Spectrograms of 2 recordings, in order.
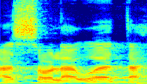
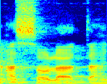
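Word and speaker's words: الصلوة: Di sini kata asalawatah seakan-akan ya seakan-akan ini tulisannya asawat padahal ini cara bacanya asalatah. Jadi huruf lam harakat fathah. Kemudian ada wau di atasnya ini bukan harakat ya. Sekali lagi di atasnya wau bukan harakat.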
